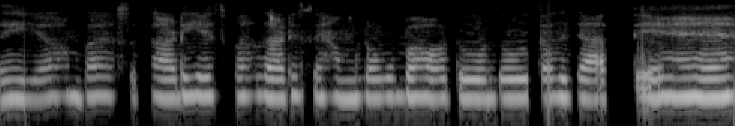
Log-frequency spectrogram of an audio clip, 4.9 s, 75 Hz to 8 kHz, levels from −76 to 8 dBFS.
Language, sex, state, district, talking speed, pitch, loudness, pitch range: Hindi, female, Uttar Pradesh, Etah, 185 wpm, 220 Hz, -26 LUFS, 215-225 Hz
